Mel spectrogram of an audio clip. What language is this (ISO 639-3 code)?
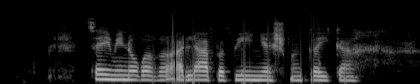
qxa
